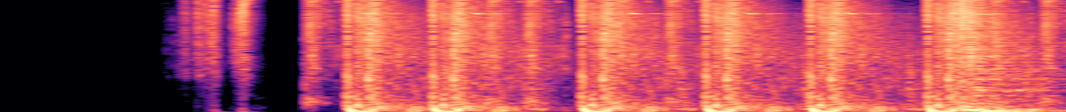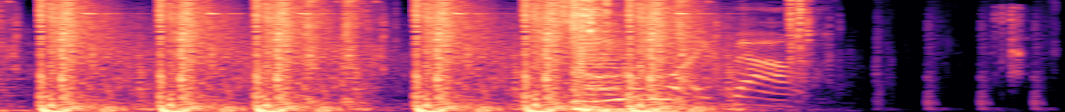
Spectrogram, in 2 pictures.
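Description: Rapid gunshots fire in quick, loud bursts.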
